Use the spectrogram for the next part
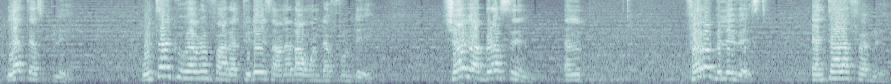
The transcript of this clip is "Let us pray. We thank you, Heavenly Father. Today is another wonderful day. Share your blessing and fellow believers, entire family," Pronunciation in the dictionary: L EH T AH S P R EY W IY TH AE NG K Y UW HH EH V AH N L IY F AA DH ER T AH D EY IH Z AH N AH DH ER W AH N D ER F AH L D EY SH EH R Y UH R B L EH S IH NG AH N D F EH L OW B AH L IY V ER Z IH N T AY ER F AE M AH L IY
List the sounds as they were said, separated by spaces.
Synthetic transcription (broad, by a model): L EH T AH S P L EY W IY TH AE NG K Y UW HH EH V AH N F AA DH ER T AH D EY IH S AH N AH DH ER W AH N D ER F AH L D EY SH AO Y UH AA B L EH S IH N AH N F EH L OW B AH L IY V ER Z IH N T AY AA F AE M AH L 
